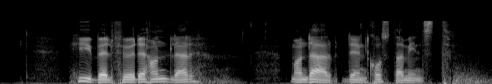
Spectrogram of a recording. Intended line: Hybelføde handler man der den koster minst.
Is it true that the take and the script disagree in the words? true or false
false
